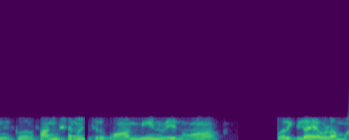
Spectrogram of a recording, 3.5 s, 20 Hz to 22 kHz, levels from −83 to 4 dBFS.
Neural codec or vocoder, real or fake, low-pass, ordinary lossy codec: none; real; 3.6 kHz; none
